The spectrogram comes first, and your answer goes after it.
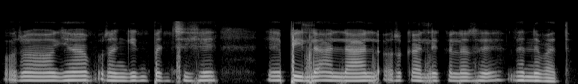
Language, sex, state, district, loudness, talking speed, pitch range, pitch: Hindi, female, Andhra Pradesh, Guntur, -24 LUFS, 135 wpm, 175-190 Hz, 180 Hz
